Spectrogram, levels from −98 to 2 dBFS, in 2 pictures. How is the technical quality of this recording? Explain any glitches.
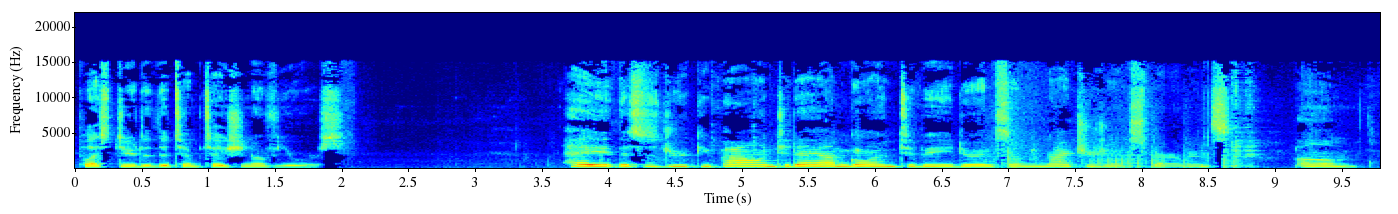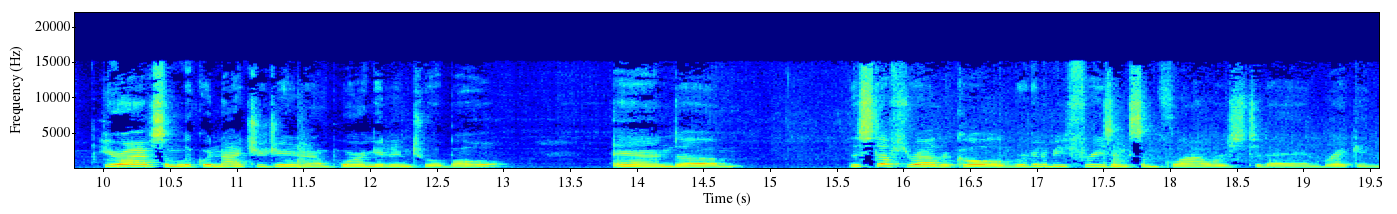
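Two short, abrupt level dips stand out. One channel drops out from 3.99 to 4.07 s and again from 8.16 to 8.44 s. The sound suddenly falls by about 6 dB, likely because one stereo side briefly vanished, halving the shared content once summed to mono.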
